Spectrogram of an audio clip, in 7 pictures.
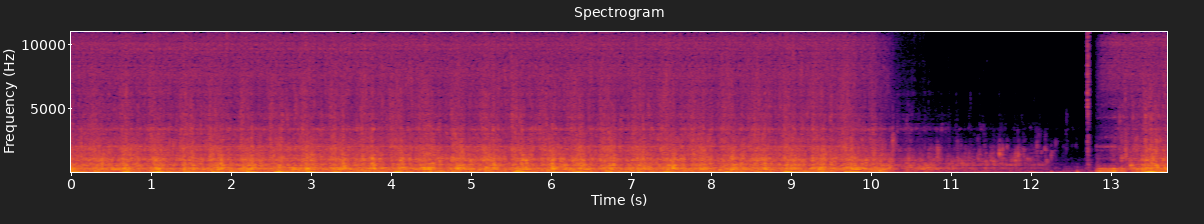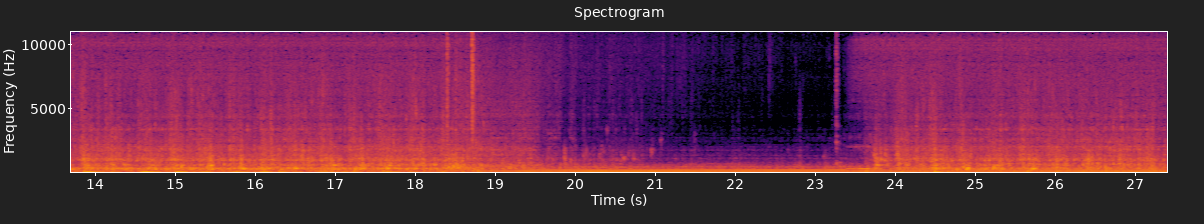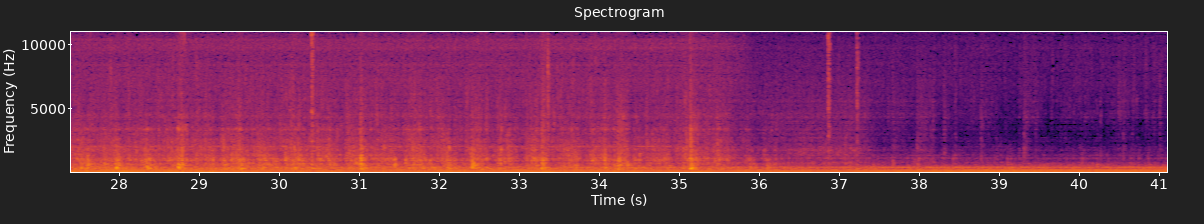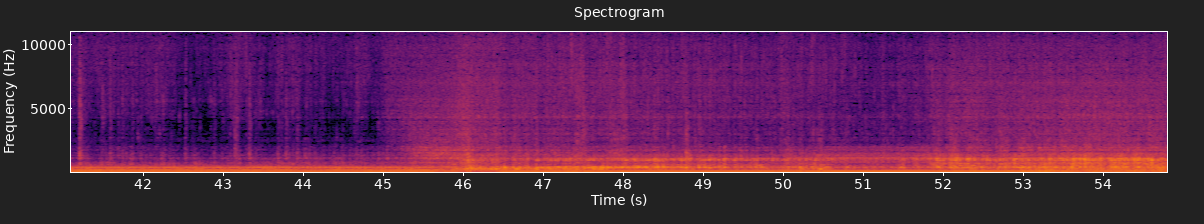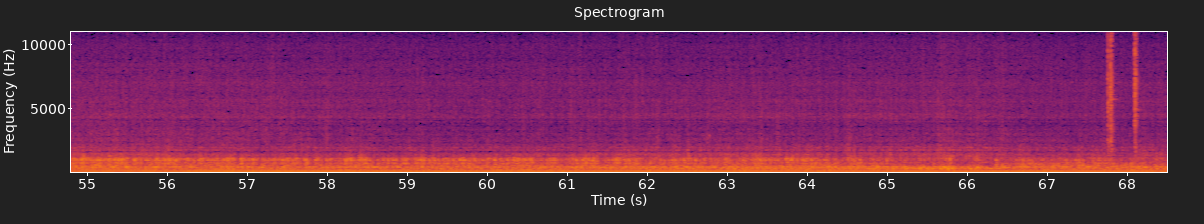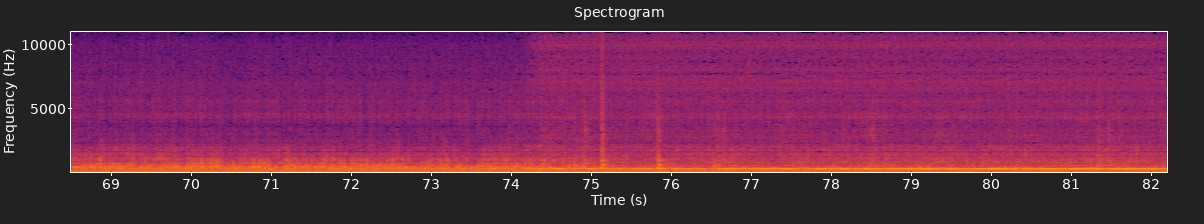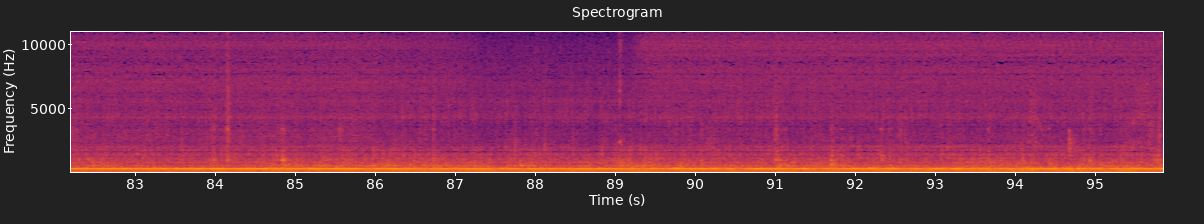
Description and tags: Clip of a washing machine doing its work, recorded with zoom h4n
